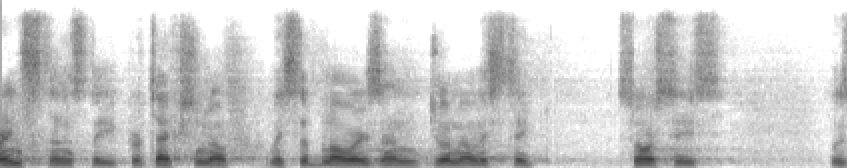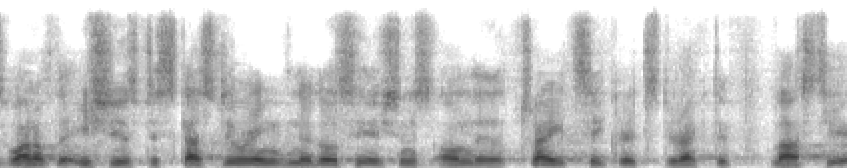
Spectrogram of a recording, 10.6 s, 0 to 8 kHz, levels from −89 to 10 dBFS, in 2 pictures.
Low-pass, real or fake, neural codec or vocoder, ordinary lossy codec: 7.2 kHz; fake; codec, 44.1 kHz, 7.8 kbps, Pupu-Codec; Opus, 64 kbps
